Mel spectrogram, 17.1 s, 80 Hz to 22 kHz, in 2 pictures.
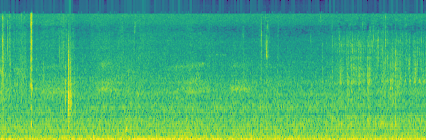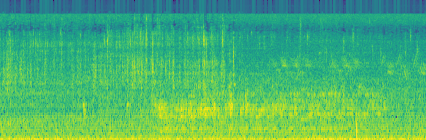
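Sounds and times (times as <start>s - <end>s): steady low hum: 0.0s - 17.0s
oil trickling and gurgling: 6.2s - 17.0s.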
